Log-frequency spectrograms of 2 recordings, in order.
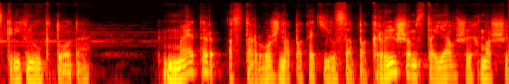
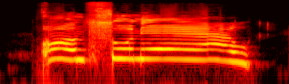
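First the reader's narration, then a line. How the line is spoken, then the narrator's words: Joyful shout, host. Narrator (Russian): радостно закричал ведущий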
